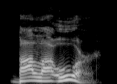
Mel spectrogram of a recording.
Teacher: He said, I would pronounce it Balaur, like three syllables, Balaur, with the second A being emphasized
